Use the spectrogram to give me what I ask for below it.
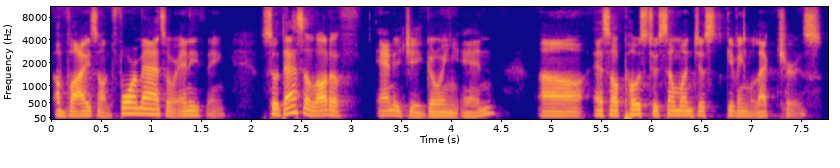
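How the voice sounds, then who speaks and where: On a laid-back podcast interview, a thirtysomething course creator from a Hong Kong background speaks English, his third language, at normal speed with vocal fry in a mid-range voice. He's open about himself, self-mocking, and quick to laugh.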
